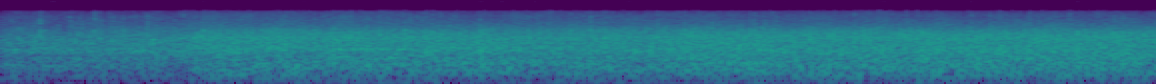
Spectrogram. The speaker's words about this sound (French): Applaudissements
